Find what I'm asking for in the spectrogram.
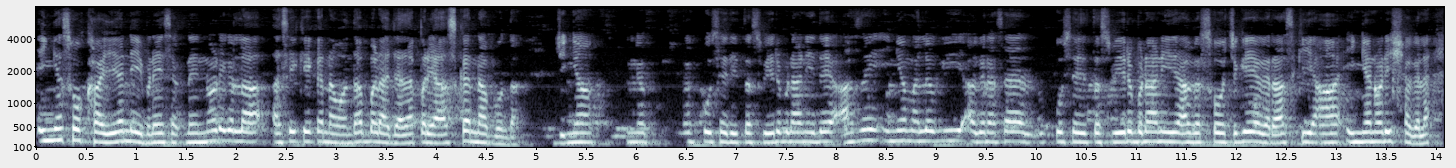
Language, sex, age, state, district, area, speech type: Dogri, male, 18-30, Jammu and Kashmir, Udhampur, rural, spontaneous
